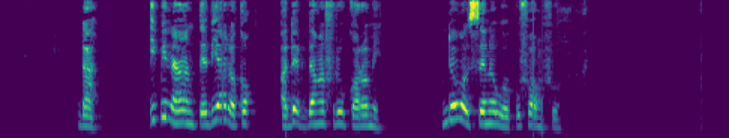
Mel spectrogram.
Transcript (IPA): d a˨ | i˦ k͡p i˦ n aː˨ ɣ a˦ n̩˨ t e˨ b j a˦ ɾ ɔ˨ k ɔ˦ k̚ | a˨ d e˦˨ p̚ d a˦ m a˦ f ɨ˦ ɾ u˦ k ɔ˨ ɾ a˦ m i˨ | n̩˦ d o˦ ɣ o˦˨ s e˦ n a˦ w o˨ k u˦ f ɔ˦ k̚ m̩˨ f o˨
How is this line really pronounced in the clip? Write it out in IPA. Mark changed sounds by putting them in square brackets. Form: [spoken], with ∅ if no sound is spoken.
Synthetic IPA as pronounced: d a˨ | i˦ k͡p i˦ n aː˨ ɣ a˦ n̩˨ t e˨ b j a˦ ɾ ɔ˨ k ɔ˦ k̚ | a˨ d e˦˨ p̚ d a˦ [ŋ] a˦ f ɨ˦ ɾ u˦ k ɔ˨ ɾ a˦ m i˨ | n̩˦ d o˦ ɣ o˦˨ s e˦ n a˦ w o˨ k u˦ f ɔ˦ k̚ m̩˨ f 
